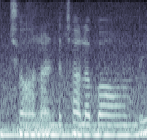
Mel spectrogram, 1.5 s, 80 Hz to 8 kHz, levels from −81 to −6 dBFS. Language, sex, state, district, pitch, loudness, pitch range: Telugu, female, Andhra Pradesh, Anantapur, 205 Hz, -13 LUFS, 200-215 Hz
